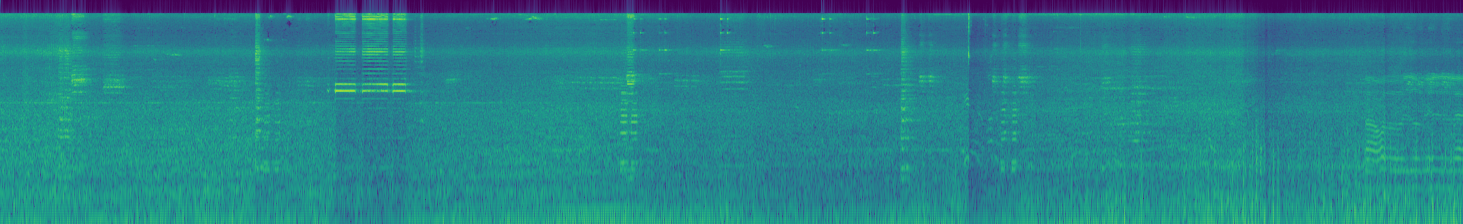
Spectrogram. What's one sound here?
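A motorcycle rides through slow city traffic.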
